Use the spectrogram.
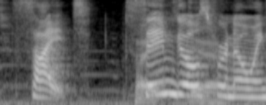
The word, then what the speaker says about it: Zeit: z like z but the german set is a lot harsher it's actually pronounced like a ts so so this word is not pronounced or zeit but it's sight same goes for knowing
